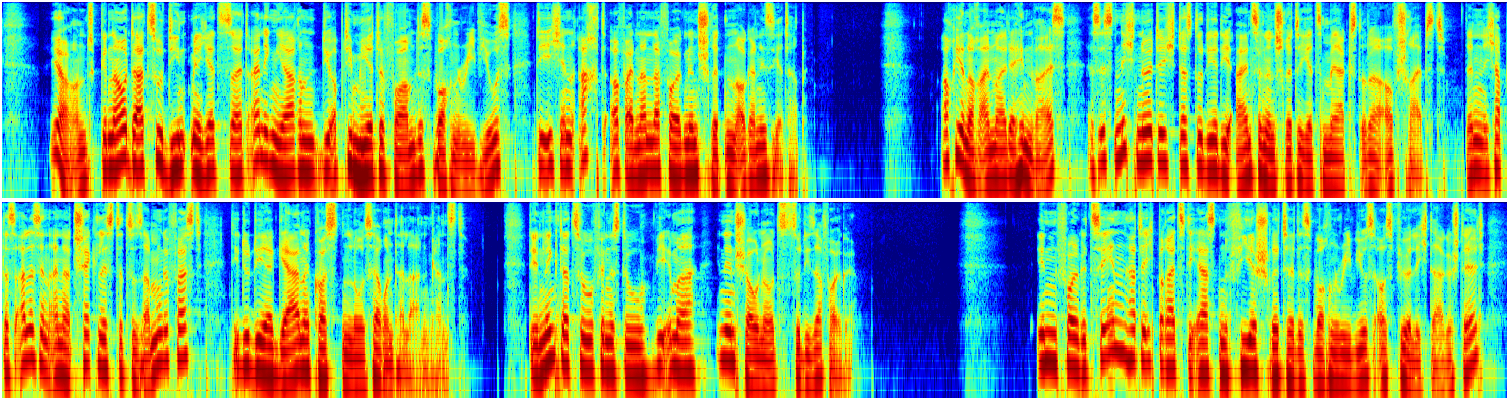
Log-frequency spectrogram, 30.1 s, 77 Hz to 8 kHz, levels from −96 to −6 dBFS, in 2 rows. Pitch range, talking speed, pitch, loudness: 120-160 Hz, 170 wpm, 140 Hz, -13 LUFS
